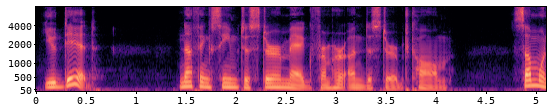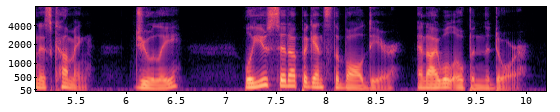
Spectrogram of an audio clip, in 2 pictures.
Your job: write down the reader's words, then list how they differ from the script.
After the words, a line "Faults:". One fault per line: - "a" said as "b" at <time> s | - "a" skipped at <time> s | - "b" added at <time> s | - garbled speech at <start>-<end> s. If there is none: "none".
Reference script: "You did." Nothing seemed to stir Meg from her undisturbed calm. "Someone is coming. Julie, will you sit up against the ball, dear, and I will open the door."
"You did." Nothing seemed to stir Meg from her undisturbed calm. "Someone is coming. Julie, will you sit up against the ball, dear, and I will open the door."
Faults:
none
